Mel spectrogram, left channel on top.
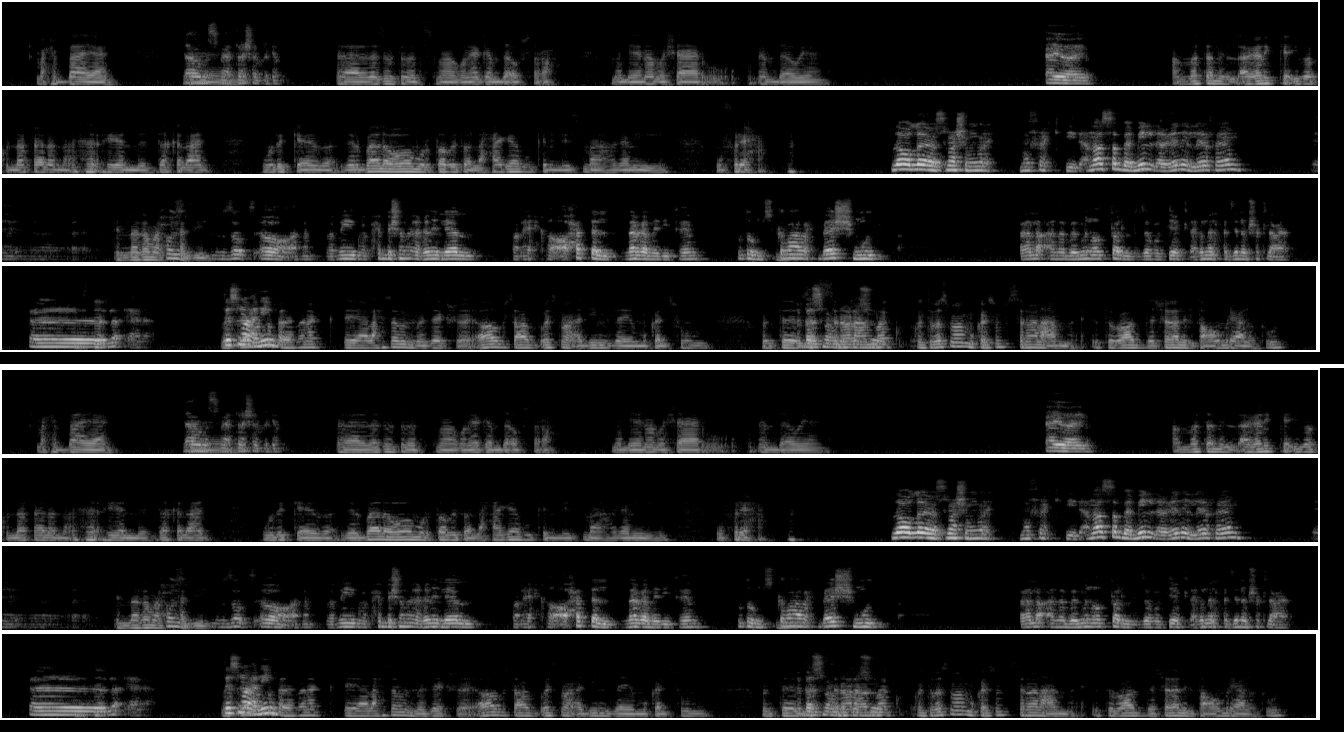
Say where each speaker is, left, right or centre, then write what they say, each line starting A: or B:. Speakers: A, on the left (about 65°); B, on the left (about 15°).
A: بحبها يعني
B: لا
A: آه...
B: ما سمعتهاش قبل كده
A: آه لازم تبقى تسمعها اغنيه جامده قوي بصراحه مليانه مشاعر و- وجامده قوي يعني
B: أيوه أيوه
A: عامة الأغاني الكئيبة كلها فعلا <laughs> هي اللي بتدخل واحد في مود الكآبة غير بقى لو هو مرتبط ولا حاجة ممكن يسمع أغاني مفرحة
B: لا والله ما بسمعش مفرح مفرح كتير أنا أصلا بميل للأغاني اللي هي فاهم آه،
A: النغمة
B: حزن
A: الحزينة
B: بالظبط اه انا بميل ما بحبش انا الاغاني اللي هي الفرايح او حتى النغمه دي فاهم صوت الموسيقى
A: مم.
B: ما بحبهاش مودي انا لا انا بميل اكتر زي ما قلت لك الاغاني الحزينه بشكل عام أه
A: بس
B: لا يعني
A: بس
B: تسمع
A: هي برضه
B: قديم
A: خلي بالك هي على حسب المزاج شوية اه ساعات بسمع قديم زي أم كلثوم كنت بالذات
B: بسمع
A: الثانوية
B: ام كلثوم
A: العامة كنت بسمع أم كلثوم في الثانوية العامة كنت بقعد أشغل أنت عمري على طول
